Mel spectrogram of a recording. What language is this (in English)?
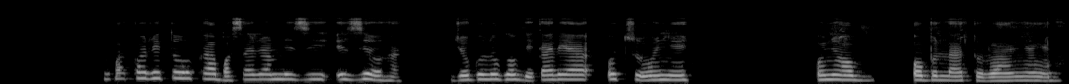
Igbo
